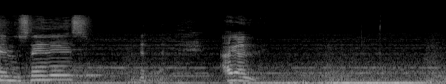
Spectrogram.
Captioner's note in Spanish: Risas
